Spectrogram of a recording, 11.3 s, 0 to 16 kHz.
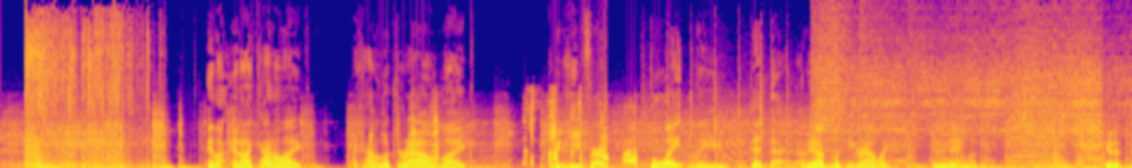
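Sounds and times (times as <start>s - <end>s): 
person blowing a raspberry mimicking a fart against a chair: 0.2s - 1.5s
speech: 0.4s - 0.8s, 2.1s - 4.8s, 5.5s - 10.0s, 11.0s - 11.3s
laughter: 3.6s - 7.2s.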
